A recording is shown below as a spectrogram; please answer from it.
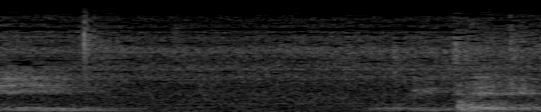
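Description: A man's speaking voice: a phrase tails off, a pause of about a second, then talk resumes with a sudden louder onset near the end.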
